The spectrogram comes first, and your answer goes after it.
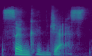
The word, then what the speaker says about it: suggest: I personally don't pronounce the g. It's just easier for me.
